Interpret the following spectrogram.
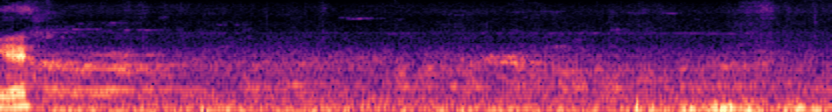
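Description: Steady low rumble of quayside harbour background noise, with a brief louder low rumble about three and a half seconds in.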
